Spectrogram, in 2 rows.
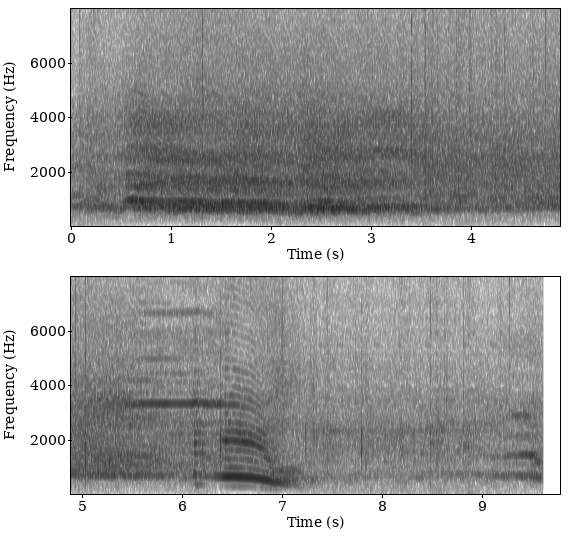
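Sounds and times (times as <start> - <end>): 
NFL fans cheering in stadium: 0.0 - 9.6.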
